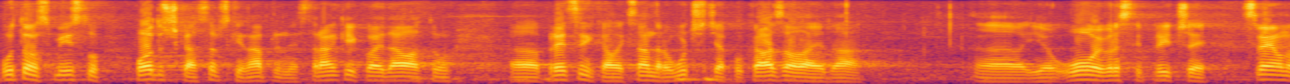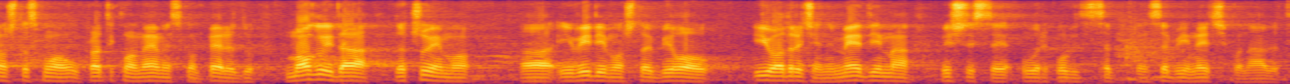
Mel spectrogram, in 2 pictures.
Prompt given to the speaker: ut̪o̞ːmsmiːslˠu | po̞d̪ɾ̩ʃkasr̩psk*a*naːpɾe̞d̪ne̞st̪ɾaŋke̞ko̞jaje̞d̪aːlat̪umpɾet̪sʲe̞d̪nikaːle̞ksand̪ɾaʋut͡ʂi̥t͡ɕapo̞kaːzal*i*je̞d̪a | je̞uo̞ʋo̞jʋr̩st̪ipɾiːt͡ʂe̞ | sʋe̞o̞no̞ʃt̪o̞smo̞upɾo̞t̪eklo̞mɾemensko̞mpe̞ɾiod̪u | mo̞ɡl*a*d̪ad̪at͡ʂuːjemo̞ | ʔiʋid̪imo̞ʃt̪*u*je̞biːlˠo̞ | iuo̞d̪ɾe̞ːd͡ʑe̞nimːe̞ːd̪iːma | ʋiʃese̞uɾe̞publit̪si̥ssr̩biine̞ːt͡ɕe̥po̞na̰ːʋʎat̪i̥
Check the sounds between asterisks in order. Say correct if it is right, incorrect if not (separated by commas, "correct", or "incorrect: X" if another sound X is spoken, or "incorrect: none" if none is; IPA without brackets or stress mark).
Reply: incorrect: e, incorrect: a, incorrect: i, incorrect: o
